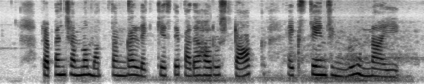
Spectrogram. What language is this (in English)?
Telugu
